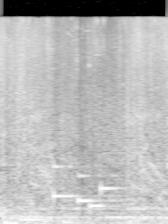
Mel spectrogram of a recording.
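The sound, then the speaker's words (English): A heavy video game ground-slam impact from a shatter ability, a booming crash with a thick low rumble and brief ringing electronic tones over it, loud amid busy game noise. “You ready for this shatter?”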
